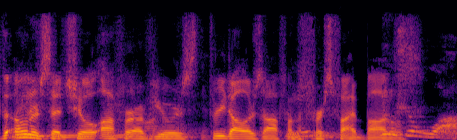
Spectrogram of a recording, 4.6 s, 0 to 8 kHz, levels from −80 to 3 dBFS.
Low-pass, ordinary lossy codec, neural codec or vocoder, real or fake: 7.2 kHz; AAC, 32 kbps; none; real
